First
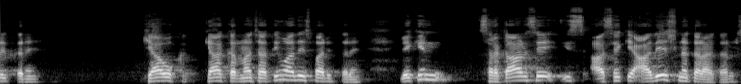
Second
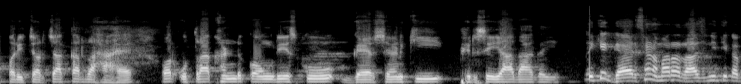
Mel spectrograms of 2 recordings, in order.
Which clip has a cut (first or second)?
second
